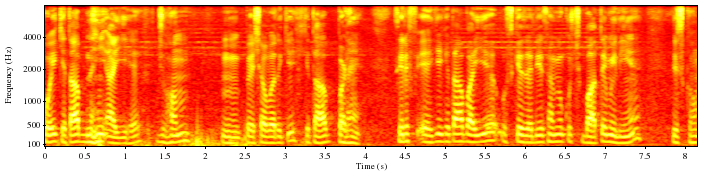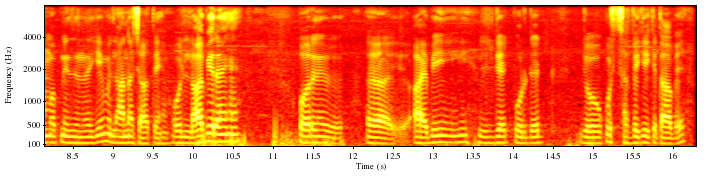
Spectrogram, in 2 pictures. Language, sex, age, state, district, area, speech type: Urdu, male, 18-30, Delhi, East Delhi, rural, spontaneous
